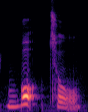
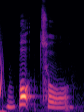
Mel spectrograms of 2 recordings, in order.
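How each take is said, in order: Both takes have the same delivery.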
